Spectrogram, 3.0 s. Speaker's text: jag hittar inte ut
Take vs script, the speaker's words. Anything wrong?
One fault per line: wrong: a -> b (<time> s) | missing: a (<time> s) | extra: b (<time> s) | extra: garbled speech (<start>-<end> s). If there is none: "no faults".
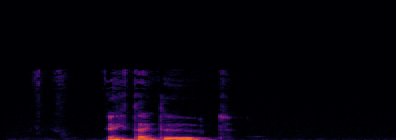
no faults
